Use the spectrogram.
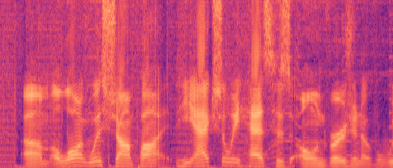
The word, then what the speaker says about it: Champa: c h n PA but it's spelled like or it's said like with an sh like instead of Champa shampa um he essentially looks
